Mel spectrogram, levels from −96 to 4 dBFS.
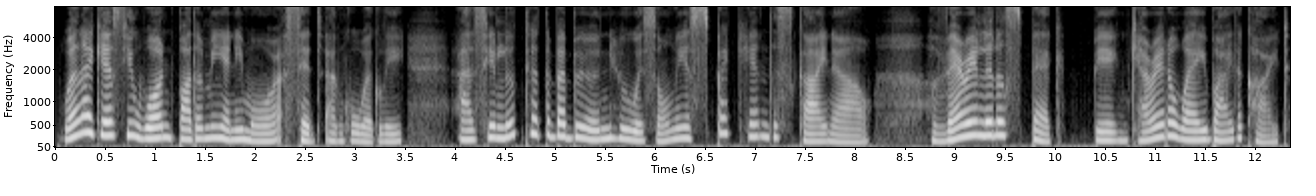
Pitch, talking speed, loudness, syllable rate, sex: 210 Hz, 180 wpm, -18 LUFS, 4.7 syllables/s, female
